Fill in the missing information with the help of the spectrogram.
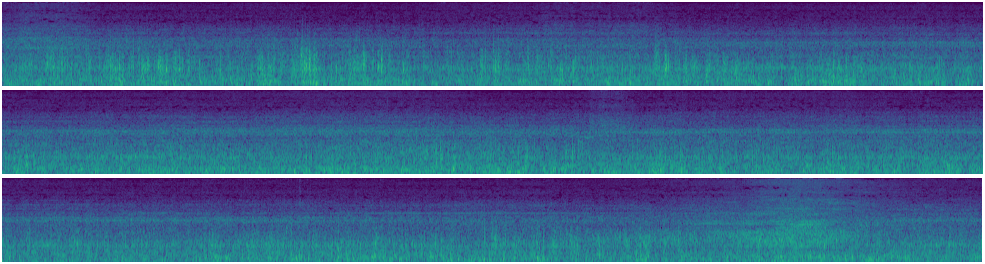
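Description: Wind buffeting the microphone of a phone held on a moving motorcycle, over the steady running of the motorcycle's engine at road speed. A louder rush of noise swells briefly near the end.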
